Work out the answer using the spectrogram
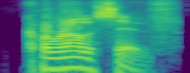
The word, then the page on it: corrosive: American English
